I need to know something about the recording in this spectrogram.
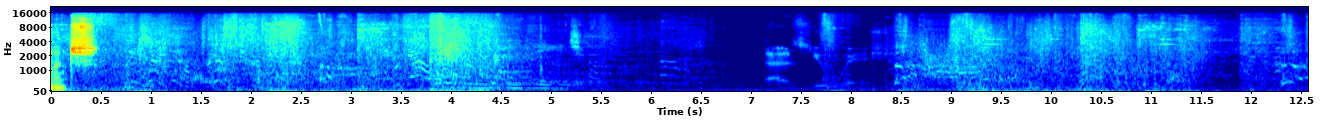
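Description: Video game sword clashes and spell effects burst.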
